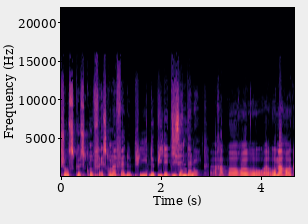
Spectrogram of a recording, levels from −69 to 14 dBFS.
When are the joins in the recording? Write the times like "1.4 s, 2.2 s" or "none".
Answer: 1.7 s, 3.0 s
